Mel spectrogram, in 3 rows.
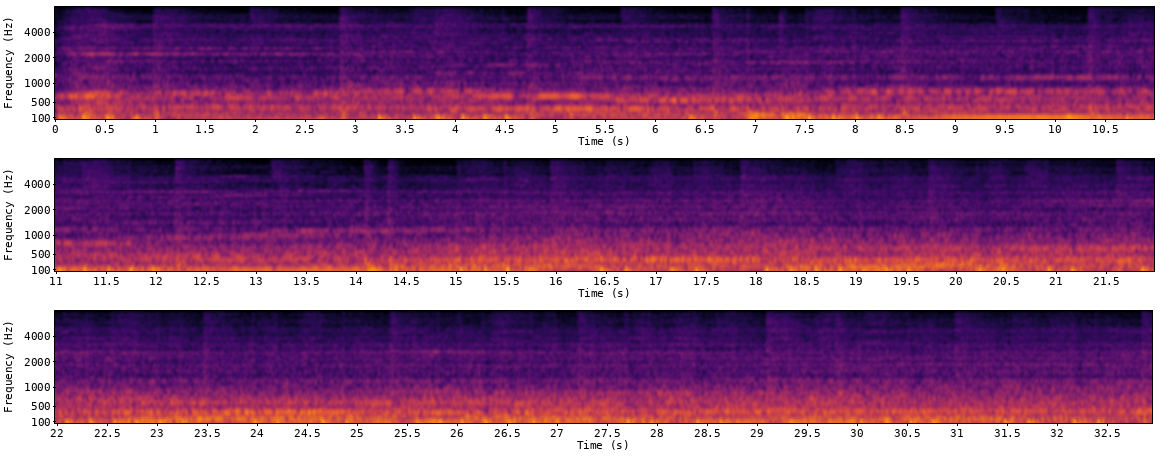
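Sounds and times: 
recording of a live band performance: 0.0s - 32.9s.

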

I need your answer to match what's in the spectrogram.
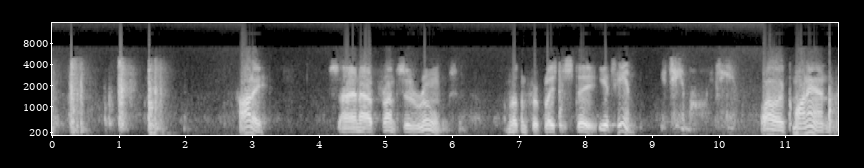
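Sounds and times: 
door rattling and scraping: 0.0s - 2.0s
speech: 2.9s - 3.3s, 4.3s - 6.2s, 6.8s - 11.7s.

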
